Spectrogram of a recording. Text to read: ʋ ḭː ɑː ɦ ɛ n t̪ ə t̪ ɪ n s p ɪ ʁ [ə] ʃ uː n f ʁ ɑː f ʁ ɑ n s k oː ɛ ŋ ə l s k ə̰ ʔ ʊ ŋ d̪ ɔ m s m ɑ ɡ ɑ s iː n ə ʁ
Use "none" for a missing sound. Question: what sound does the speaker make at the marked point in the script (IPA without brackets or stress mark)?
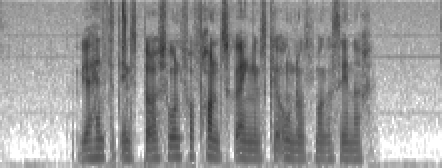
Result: ɑ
